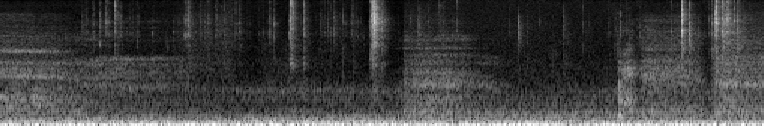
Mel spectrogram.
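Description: Steel handcuffs clicking and ratcheting as they are closed around the wrists: a handful of sharp metal clicks, the loudest a little under four seconds in, over a steady low hum.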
